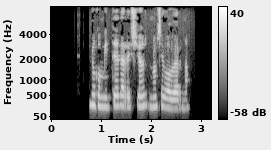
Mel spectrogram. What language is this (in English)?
Galician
